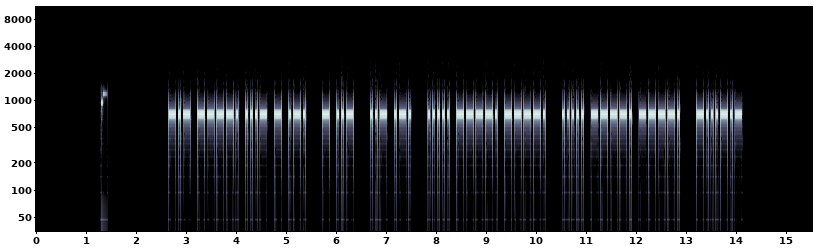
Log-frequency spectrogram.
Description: Morse code, heard as a keyed tone, about 25 wpm, 700 Hz. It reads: K9VTR TU UR 599 599 <BK>
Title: SOTA QSO Practice 25wpm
